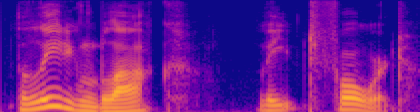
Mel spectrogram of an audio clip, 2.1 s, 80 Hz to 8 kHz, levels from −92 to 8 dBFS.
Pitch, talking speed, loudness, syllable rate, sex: 140 Hz, 145 wpm, -17 LUFS, 4.9 syllables/s, male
